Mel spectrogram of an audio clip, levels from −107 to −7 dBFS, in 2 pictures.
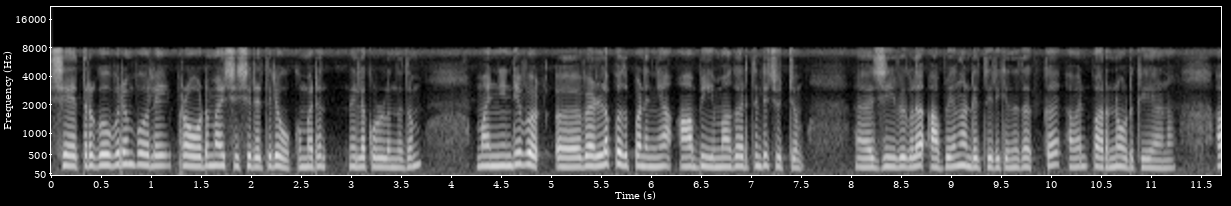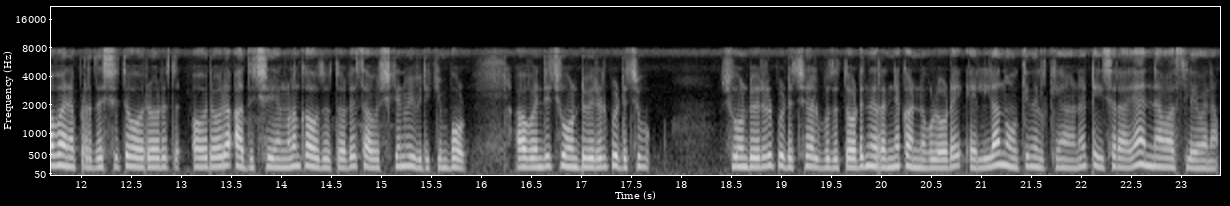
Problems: constant background noise, low volume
